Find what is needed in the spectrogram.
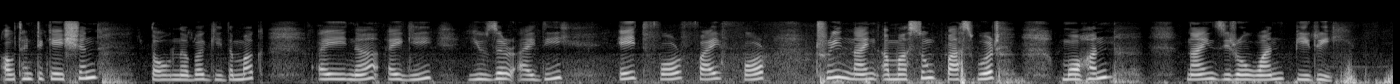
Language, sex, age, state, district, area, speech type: Manipuri, female, 18-30, Manipur, Kangpokpi, urban, read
